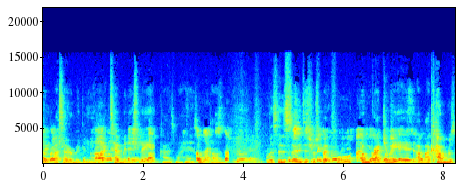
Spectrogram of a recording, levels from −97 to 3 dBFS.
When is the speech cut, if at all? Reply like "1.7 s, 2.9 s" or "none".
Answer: 2.3 s, 3.9 s, 6.2 s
